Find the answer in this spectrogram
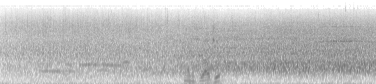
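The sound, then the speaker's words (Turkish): A large crowd in the stands at a tennis tournament in Boston cheers and applauds Federer, who arrived on crutches, a dense wash of clapping and roaring that swells slightly toward the end, with a brief whistle or shout rising midway. “Sesli olarak verebiliriz, ekrana gelebilir nasıl bir tezahürat aldığını Federer'in.”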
